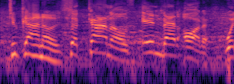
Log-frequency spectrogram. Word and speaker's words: Tucanos: got the spelling right t u c a n o s pronounce it tanos tanos in that order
